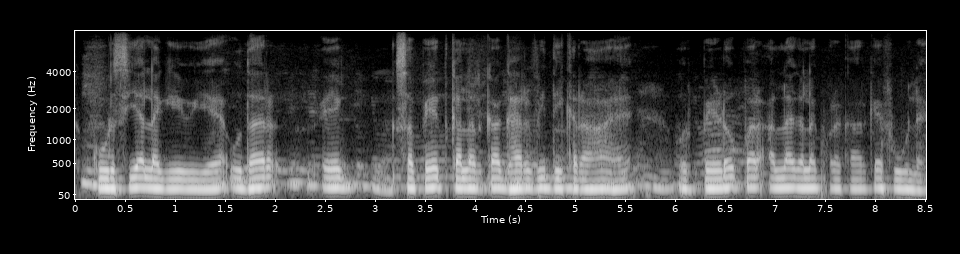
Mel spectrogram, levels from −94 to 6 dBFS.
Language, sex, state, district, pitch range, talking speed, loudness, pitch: Hindi, male, Bihar, Kaimur, 120-135 Hz, 160 wpm, -15 LUFS, 130 Hz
